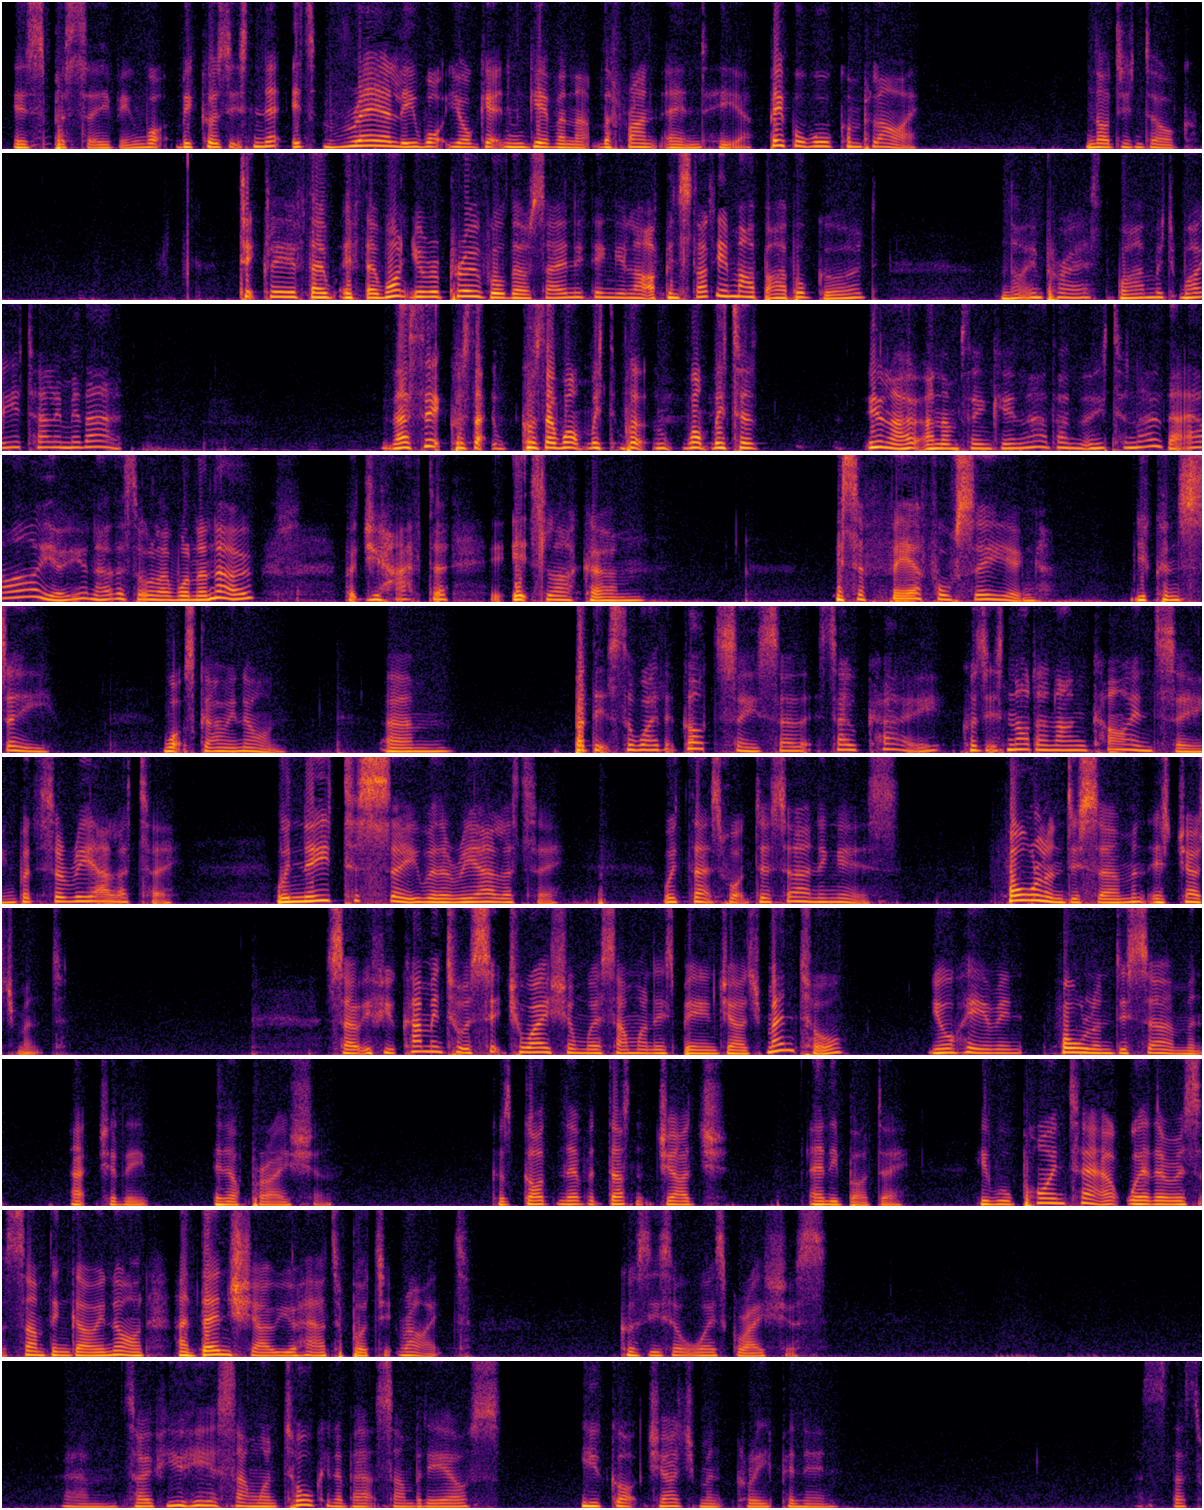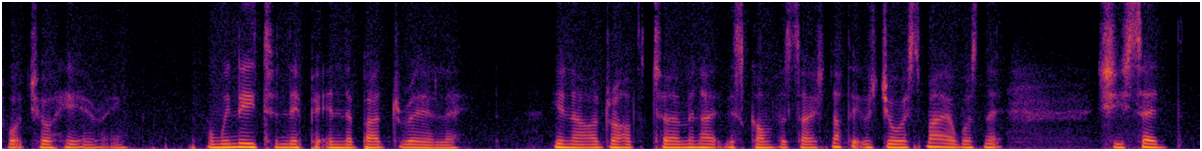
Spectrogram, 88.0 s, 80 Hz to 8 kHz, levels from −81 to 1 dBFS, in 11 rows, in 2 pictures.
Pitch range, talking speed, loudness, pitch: 165-225 Hz, 160 wpm, -19 LUFS, 190 Hz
